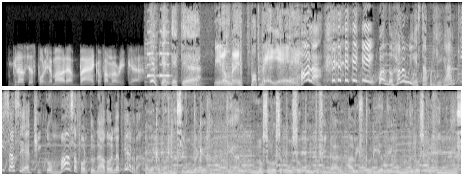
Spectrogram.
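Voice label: spanish male voice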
